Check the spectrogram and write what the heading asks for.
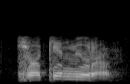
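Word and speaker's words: Joachim Murat: Жоакен Мюран, так по-французски произносится это имя.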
